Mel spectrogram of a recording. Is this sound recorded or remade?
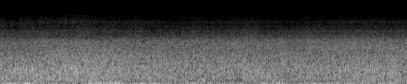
recorded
